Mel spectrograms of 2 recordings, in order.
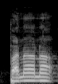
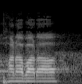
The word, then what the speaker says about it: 바나바: 여러분, 바나바를 부를 때 발음을 잘 하셔야 됩니다. 바나바입니다. 또 바나나 그러면 안 됩니다. 자, 사도행전 4장 36절로 37절을 한번 보십니다. 시작. 구브로에서 난 레위족 사람이 있으니 이름은 요셉이라. 사도들이 일컬어 바나바라 번역하며 위로의 아들이라 하니 그가 밭이 있음에 팔아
